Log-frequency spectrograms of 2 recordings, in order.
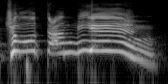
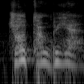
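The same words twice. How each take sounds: First: Plaintive cry. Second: Soft echo. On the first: Crying voice of the boy. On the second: Boy's cry recalled softly. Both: Acted.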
